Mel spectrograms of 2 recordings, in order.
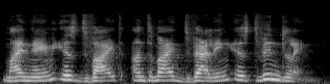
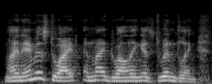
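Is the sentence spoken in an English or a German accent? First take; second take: German; English. First: It is spoken in a German accent. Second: It is spoken in an ordinary English accent.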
